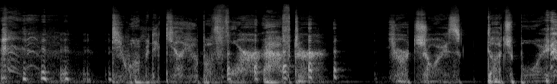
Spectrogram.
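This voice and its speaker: A put-on character voice whispers in a menacing tone at a fairly slow pace. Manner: whispering, menacing.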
